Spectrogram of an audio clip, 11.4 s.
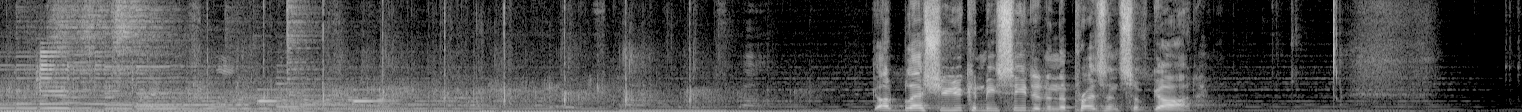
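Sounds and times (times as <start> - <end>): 
audience clapping: 0.6 - 6.8
speech: 6.6 - 9.1.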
